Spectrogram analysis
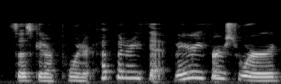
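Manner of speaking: normal talking voice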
